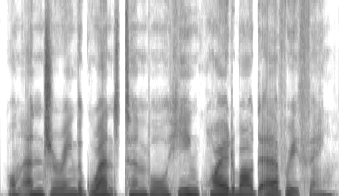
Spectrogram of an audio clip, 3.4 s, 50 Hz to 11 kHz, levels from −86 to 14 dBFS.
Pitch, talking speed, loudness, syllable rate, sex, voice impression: 205 Hz, 160 wpm, -18 LUFS, 5.6 syllables/s, female, feminine, adult-like, slightly calm, slightly unique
